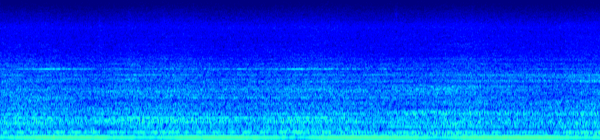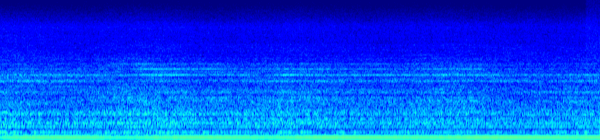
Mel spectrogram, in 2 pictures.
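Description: Steady low machinery hum of a ship's engine room with several constant tones, heard from inside the scavenge air receiver of the stopped main engine.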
